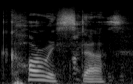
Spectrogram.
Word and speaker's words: chorister: a choir is a chorister so it's a hard C sound chorister try it chorus that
